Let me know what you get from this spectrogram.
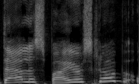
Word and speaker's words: Dallas Buyers Club: Han kom jo ut med Dallas Buyers Club Nei, nå uttalte jeg det feil. Jo, Dallas Buyers Club, og han er med i The Wolf of Wall Street med Leonardo DiCaprio, ja, som kom ut senere.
